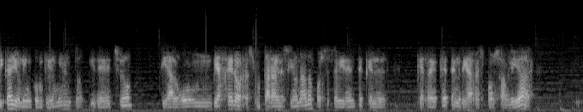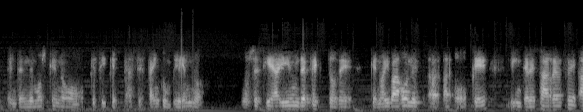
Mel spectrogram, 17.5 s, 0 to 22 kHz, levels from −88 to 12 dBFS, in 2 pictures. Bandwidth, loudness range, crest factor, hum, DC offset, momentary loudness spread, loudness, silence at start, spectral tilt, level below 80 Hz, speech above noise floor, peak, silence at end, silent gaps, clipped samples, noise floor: 9.8 kHz; 8 LU; 24 dB; none; under 0.1%; 14 LU; -24 LUFS; 0 s; -6.5 dB/octave; -60 dBFS; 35 dB; -2 dBFS; 0 s; none; under 0.1%; -60 dBFS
